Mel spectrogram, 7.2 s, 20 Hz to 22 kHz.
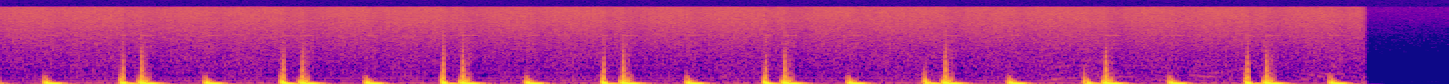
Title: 12. Fourth Heart Sound, S4 - Heart Sounds Collection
